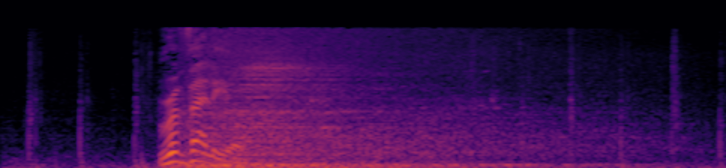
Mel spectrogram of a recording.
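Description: A magic spell bursts with a bright, shimmering whoosh that slowly fades.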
